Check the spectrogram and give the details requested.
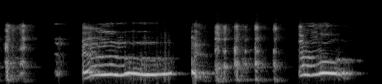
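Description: A child's dry, harsh coughs with a prolonged, high-pitched noisy breath between them; dry cough with upper airway obstruction.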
